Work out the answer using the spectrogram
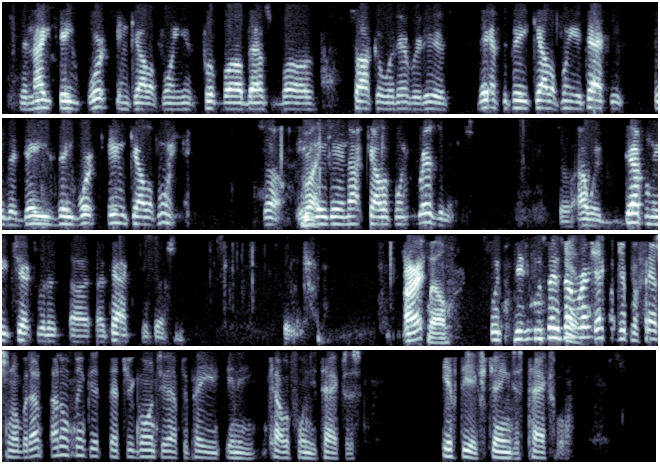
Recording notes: TNTSuperfantastic Conference Call.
